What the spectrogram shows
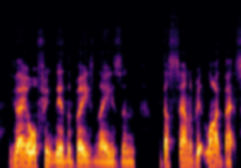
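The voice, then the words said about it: Put-on southern English London accent. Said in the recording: “I often go into a bit of an English sort of accent from Londonish ... down south”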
